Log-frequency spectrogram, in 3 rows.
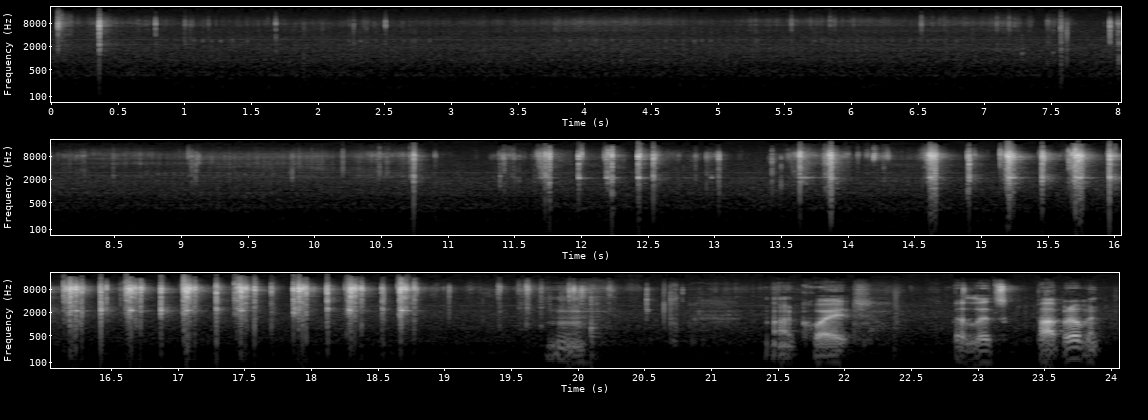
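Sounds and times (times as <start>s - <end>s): scissors snipping packaging: 9.0s - 20.2s.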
